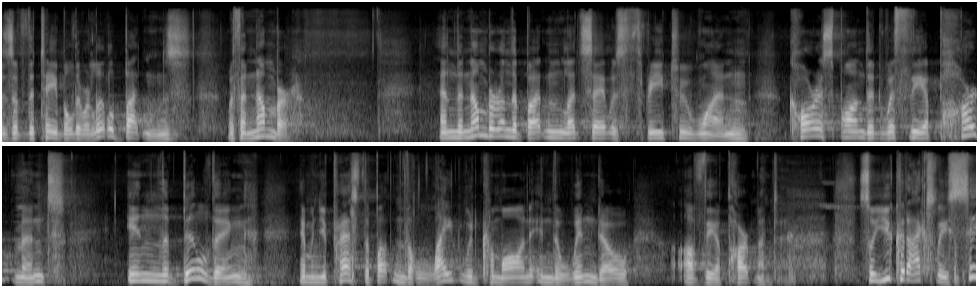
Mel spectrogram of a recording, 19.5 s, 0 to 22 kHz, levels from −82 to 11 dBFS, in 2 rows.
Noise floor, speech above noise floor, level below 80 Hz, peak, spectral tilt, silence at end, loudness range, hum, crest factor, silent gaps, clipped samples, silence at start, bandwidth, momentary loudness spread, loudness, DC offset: -42 dBFS; 24 dB; -68 dBFS; 0 dBFS; -4.5 dB/octave; 0 s; 3 LU; none; 18 dB; none; under 0.1%; 0 s; 18 kHz; 15 LU; -19 LUFS; under 0.1%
